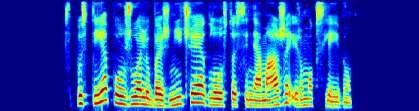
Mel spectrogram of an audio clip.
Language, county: Lithuanian, Šiauliai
